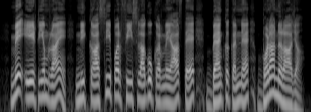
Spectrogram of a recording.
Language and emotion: Dogri, angry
